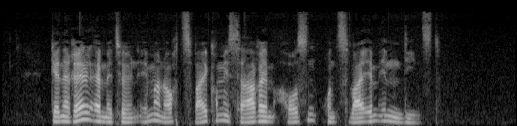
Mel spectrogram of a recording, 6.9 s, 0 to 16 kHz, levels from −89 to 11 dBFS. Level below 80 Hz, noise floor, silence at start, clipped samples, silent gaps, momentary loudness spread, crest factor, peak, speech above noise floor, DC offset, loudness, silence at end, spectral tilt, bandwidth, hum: -62 dBFS; -66 dBFS; 0.7 s; under 0.1%; none; 13 LU; 20 dB; -2 dBFS; 44 dB; under 0.1%; -22 LUFS; 1.15 s; -5.5 dB/octave; 11.5 kHz; none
